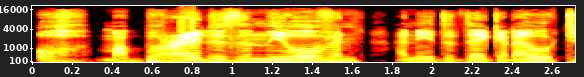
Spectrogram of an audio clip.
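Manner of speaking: put-on loud, hammy Scottish accent. Asked to pretend to be a baker taking bread from the oven; scottish accent. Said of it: "Scott, I can do a little bit".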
